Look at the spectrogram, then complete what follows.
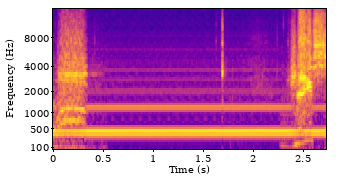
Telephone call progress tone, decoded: dial tone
